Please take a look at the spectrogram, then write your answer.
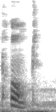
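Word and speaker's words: comte: bit dirty or provocative but it's pronounced comp the translator the fre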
